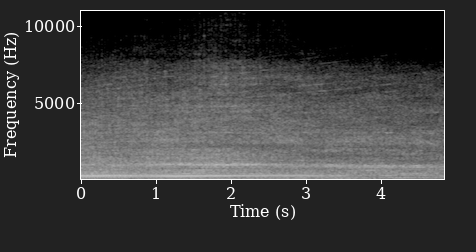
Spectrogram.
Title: Weird Noise | SLN 36624 On Bus Route 225 (Spot + 7)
